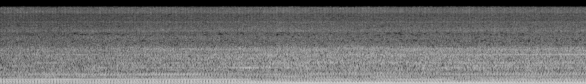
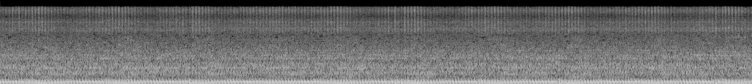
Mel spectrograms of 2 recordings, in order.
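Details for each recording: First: Small generator with a 390 carb that had been surging, after its clogged idle jet was cleaned (ethanol fuel blamed): a steady, even hum with a regular beat and no hunting, idling smoothly. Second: Generator with Kohler engine, baseline before repair, surging power: idle hunts up and down about once a second, never settling; surging at idle.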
